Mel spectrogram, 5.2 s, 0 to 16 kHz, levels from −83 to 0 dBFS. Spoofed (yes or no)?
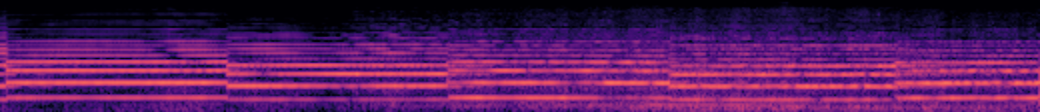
no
